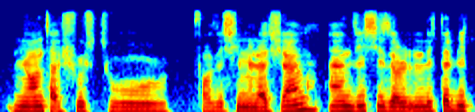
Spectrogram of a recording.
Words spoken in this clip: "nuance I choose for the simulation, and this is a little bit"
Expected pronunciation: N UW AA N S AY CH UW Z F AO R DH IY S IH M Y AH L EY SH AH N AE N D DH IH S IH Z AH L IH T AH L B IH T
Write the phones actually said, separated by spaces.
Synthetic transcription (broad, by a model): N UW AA N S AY SH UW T F AO R DH IY S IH M Y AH L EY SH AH N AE N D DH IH S IH Z AH L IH T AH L B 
